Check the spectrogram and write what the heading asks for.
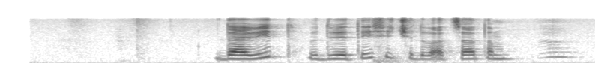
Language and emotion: Russian, neutral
